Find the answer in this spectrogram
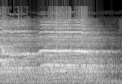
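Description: Mixed choir of women's and men's voices singing, holding long sustained notes with a high held line on top; the phrase eases off near the end.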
